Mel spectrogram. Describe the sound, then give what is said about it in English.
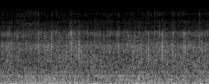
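Light rain patters in a steady, even hiss of fine droplets, constant throughout with no pauses and no voices. “It's not raining hard, but it's raining a little.”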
